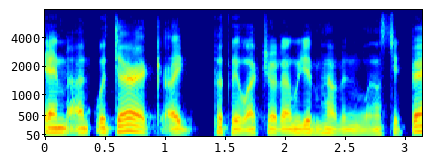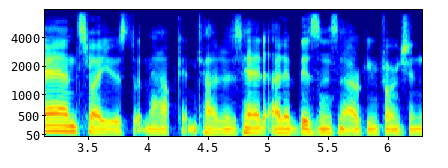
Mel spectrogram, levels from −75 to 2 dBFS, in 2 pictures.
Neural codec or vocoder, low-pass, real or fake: codec, 16 kHz, 1 kbps, FunCodec, trained on Chinese and English, 50 frames a second; 7.2 kHz; fake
